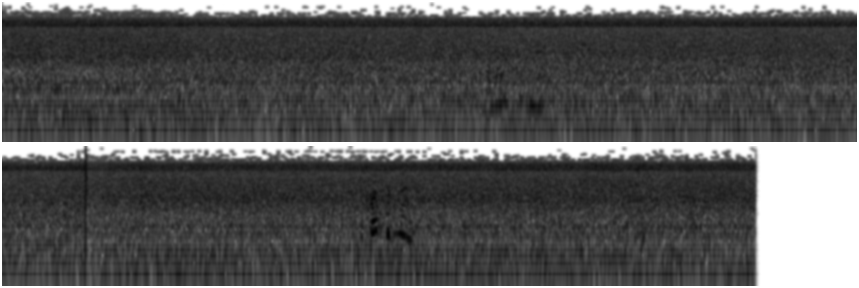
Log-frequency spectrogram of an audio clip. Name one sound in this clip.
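A stream rushes steadily nearby.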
